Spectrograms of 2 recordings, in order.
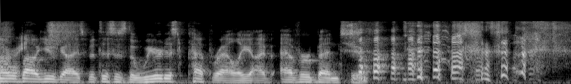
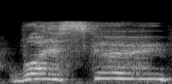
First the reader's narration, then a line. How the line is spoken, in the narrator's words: Tavly just shouts at the top of her voice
